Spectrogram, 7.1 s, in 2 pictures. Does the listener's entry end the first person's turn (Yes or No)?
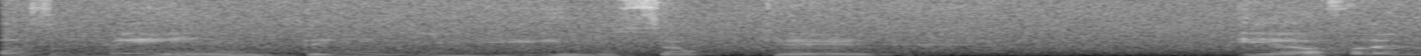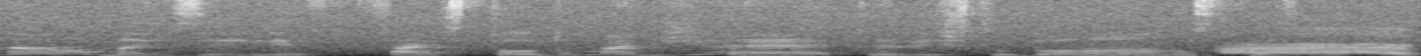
Yes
